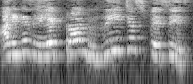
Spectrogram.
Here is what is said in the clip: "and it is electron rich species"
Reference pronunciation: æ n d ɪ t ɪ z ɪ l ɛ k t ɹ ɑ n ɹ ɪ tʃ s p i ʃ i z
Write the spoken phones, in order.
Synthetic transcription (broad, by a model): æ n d ɪ t ɪ z ɪ l ɛ k t ɹ ɑ n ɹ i s s p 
